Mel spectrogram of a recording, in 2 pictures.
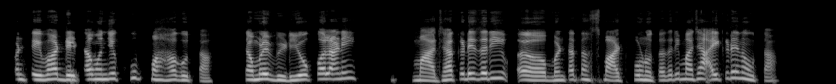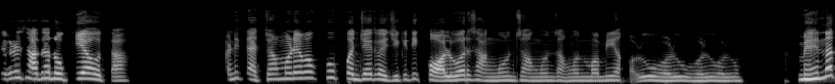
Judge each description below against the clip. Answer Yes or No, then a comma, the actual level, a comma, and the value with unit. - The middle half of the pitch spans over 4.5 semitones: Yes, average, 5.2 semitones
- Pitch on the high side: Yes, high, 215 Hz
